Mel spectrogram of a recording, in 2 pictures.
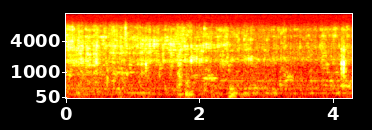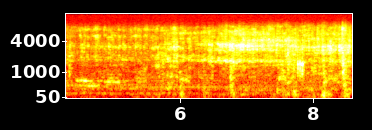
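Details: Freshly filled custom water-cooling loop with EK Phoenix 280 radiator in a Cooler Master NR200 ITX build, pump powered from a separate supply; faint irregular gurgles and trickling bubbles over quiet pump hum as trapped air bleeds out.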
